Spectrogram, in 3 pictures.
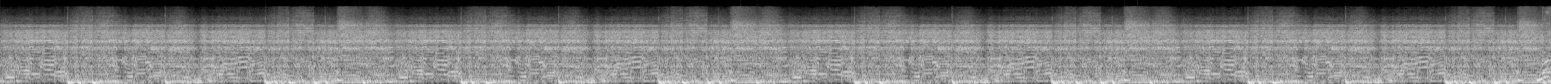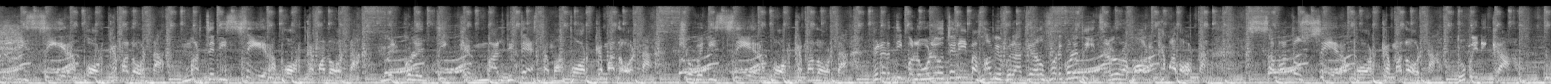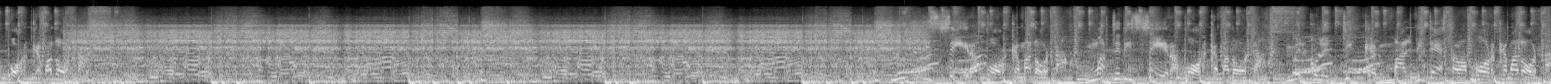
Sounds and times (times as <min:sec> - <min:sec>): Music: 0:00.0 - 0:46.5.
